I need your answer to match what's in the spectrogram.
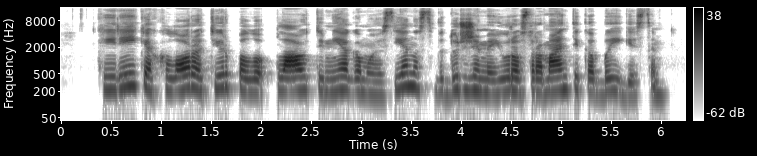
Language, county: Lithuanian, Vilnius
